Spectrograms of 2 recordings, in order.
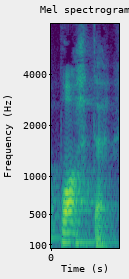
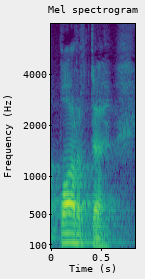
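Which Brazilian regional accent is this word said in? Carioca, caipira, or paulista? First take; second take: carioca; paulista. First: It is said in a Rio de Janeiro accent. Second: It is said in a São Paulo accent. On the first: "O carioca fala porta" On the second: "o paulista fala porta"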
